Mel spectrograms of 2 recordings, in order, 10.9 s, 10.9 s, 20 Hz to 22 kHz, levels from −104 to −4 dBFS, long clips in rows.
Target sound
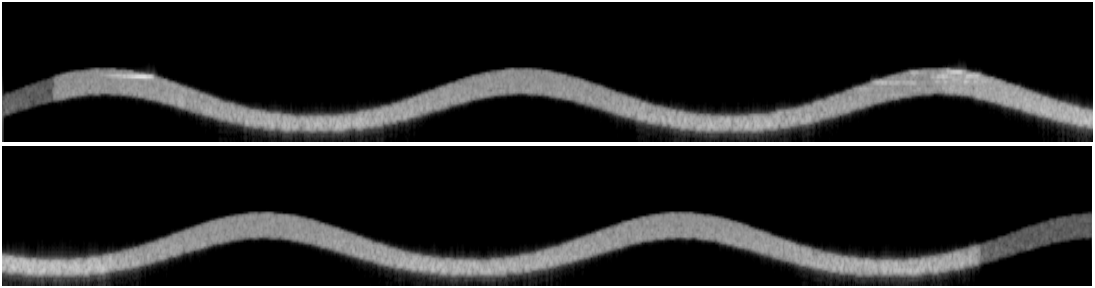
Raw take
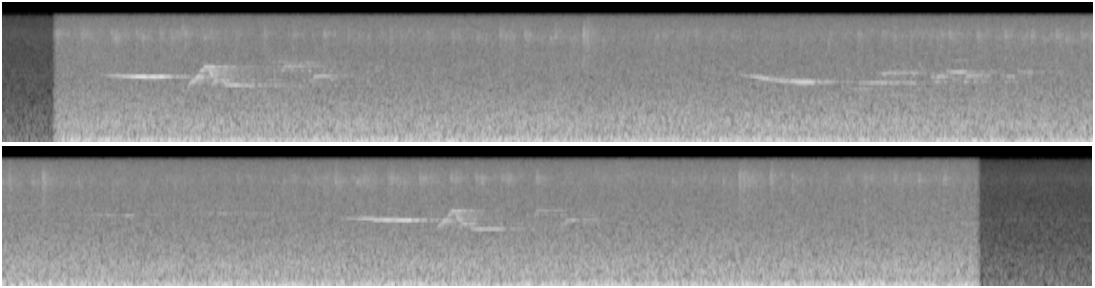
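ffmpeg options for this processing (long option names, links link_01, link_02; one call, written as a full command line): ffmpeg -i in.wav -filter_complex "[0:a]asettb=1/sr,asplit=3[link_01][link_02][link_03];[link_01]atrim=end=0.594[link_04];[link_02]atrim=start=0.59:end=1.23,asetpts=PTS-STARTPTS,afade=type=in:duration=0.004:curve=qsin,afade=type=out:start_time=0.636:duration=0.004:curve=qsin,acrusher=bits=3:mix=0:aa=0.5[link_05];[link_03]atrim=start=1.226[link_06];[link_04][link_05]acrossfade=duration=0.004:curve1=hsin:curve2=qsin[link_07];[link_07][link_06]acrossfade=duration=0.004:curve1=qsin:curve2=hsin,asettb=1/sr,asplit=3[link_08][link_09][link_10];[link_08]atrim=end=4.704[link_11];[link_09]atrim=start=4.7:end=6,asetpts=PTS-STARTPTS,afade=type=in:duration=0.004:curve=qsin,afade=type=out:start_time=1.296:duration=0.004:curve=qsin,acontrast=51[link_12];[link_10]atrim=start=5.996[link_13];[link_11][link_12]acrossfade=duration=0.004:curve1=hsin:curve2=qsin[link_14];[link_14][link_13]acrossfade=duration=0.004:curve1=qsin:curve2=hsin,afftfilt=real='re*between(b*sr/1024,440*pow(2500/440,0.5+0.5*sin(2*PI*0.48*pts/sr))/1.41,440*pow(2500/440,0.5+0.5*sin(2*PI*0.48*pts/sr))*1.41)':imag='im*between(b*sr/1024,440*pow(2500/440,0.5+0.5*sin(2*PI*0.48*pts/sr))/1.41,440*pow(2500/440,0.5+0.5*sin(2*PI*0.48*pts/sr))*1.41)':win_size=1024:overlap=0.75,volume=1.5dB" out.wav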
